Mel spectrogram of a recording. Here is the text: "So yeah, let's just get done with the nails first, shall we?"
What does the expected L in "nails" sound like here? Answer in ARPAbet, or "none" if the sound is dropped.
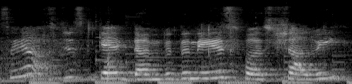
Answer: none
